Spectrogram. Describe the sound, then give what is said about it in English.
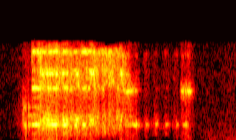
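A landline telephone rings alone at a fairly loud level: one long electronic trill, then a few shorter pulses, and then it stops. “Somebody got a phone ringing back there.”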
